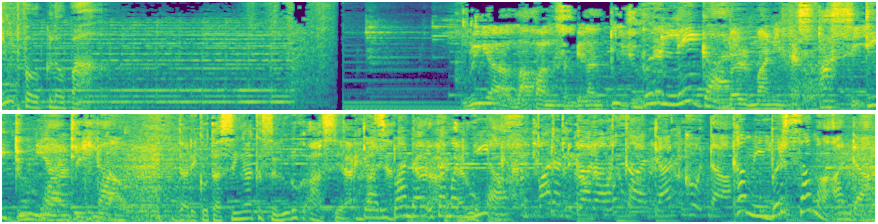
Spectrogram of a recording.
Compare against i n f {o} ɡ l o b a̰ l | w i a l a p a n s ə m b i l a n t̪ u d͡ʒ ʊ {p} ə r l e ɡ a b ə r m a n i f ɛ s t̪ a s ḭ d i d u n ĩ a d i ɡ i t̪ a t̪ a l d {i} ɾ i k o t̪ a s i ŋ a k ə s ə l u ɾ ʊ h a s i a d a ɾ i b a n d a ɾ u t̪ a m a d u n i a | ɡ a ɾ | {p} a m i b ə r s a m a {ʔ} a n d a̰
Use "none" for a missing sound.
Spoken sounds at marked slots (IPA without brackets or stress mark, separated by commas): o, b, a, k, ʔ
